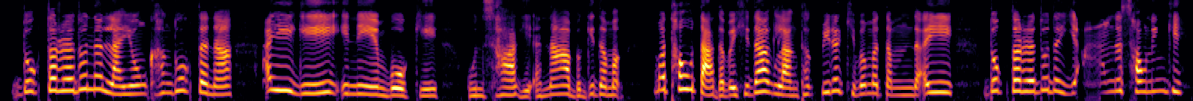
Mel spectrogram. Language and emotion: Manipuri, angry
